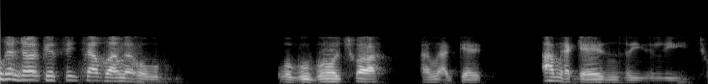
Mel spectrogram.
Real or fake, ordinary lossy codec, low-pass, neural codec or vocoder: fake; none; 3.6 kHz; codec, 16 kHz in and 24 kHz out, 0.6 kbps, FocalCodec, streaming, 4096 codes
